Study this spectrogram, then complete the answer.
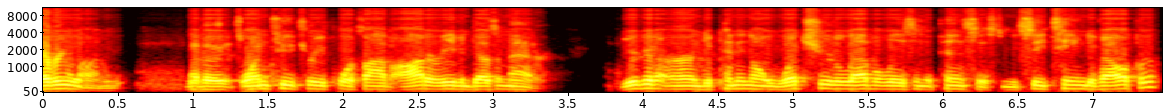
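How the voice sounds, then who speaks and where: A man with a Southern US accent at a very fast pace, medium in pitch, with lively intonation and a dark, mellow tone. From US South. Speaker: network marketing presenter. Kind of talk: sales pitch. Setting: conference call. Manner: animated.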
